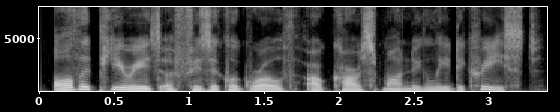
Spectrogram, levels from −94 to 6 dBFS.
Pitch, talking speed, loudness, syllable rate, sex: 165 Hz, 160 wpm, -18 LUFS, 6.0 syllables/s, female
